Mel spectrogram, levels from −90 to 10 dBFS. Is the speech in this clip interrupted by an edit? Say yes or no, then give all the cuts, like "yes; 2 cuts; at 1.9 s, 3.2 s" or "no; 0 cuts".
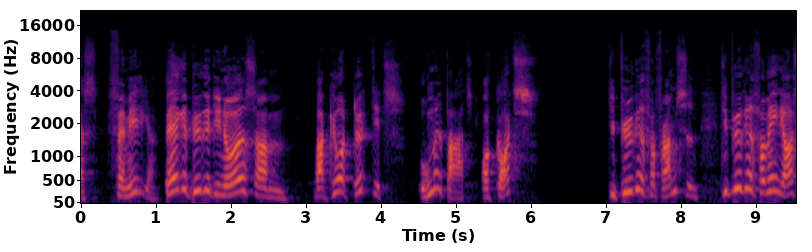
yes; 2 cuts; at 1.1 s, 4.4 s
